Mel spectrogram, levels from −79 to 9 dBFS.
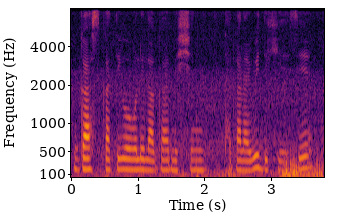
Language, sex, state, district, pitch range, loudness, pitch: Nagamese, female, Nagaland, Dimapur, 175-190 Hz, -21 LUFS, 180 Hz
